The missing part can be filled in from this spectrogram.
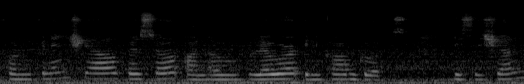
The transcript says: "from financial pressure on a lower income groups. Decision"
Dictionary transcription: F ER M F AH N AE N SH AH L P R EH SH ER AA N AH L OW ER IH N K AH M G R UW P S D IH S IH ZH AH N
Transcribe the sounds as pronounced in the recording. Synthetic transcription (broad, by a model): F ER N F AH N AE N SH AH L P EH S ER AA N AH L OW ER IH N K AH M G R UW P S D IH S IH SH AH N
